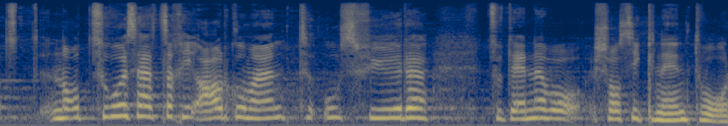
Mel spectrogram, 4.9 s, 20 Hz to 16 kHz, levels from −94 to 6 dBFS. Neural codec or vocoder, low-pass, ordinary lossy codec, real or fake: vocoder, 48 kHz, 128 mel bands, Vocos; 14.4 kHz; none; fake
